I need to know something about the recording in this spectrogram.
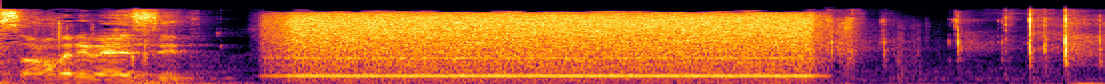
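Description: Television static hisses loudly with a steady high beep.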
